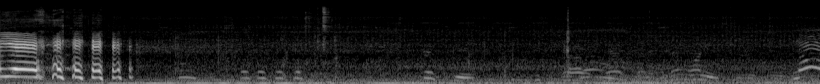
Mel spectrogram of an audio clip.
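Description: A person laughing loudly for about a second, then faint distant voices over the steady low rumble of a car engine idling.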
